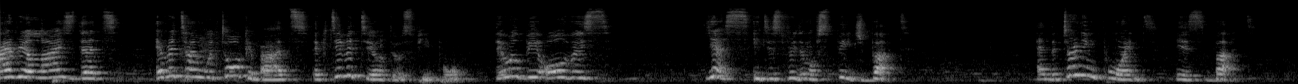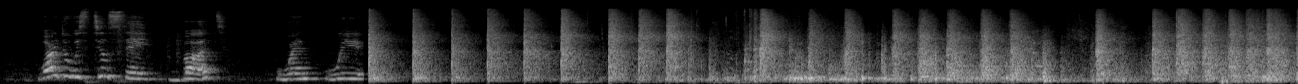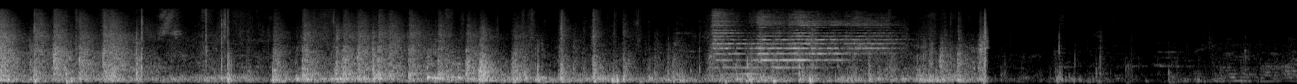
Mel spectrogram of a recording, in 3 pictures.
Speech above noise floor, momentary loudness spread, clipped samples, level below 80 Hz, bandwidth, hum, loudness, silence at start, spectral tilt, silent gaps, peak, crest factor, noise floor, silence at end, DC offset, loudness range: 30 dB; 13 LU; under 0.1%; -62 dBFS; 14.5 kHz; none; -27 LUFS; 0 s; -4.5 dB/octave; none; -10 dBFS; 18 dB; -60 dBFS; 0 s; under 0.1%; 9 LU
